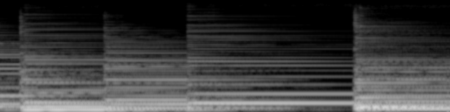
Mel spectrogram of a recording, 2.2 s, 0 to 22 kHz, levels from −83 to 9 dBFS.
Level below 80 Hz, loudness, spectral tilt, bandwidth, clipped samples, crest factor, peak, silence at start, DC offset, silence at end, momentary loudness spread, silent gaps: -40 dBFS; -15 LUFS; -9.5 dB/octave; 8.8 kHz; under 0.1%; 14 dB; 0 dBFS; 0 s; under 0.1%; 0 s; 7 LU; none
